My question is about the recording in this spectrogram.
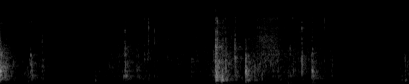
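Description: Faint handling sounds from a plastic kit box and its contents: scattered small clicks and taps with a soft rustle of items being moved around the middle.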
